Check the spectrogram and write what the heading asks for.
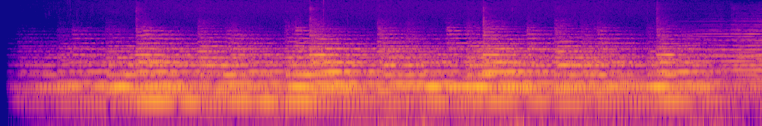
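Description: Church bells ringing, several bells with overlapping, lingering tones and fresh strikes about once a second, fading in at the start.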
